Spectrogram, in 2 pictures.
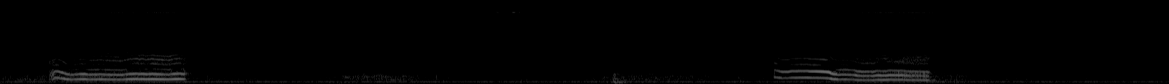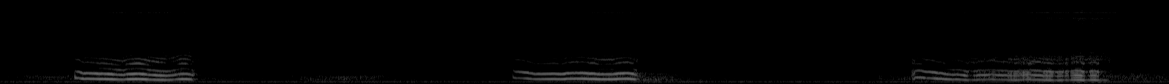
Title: Cat snoring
